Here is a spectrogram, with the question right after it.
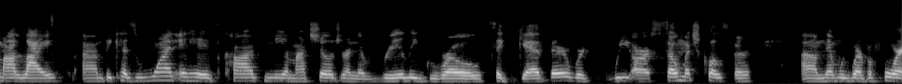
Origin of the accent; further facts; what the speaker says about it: Cincinnati, Ohio, United States; moved away as an adult; now in Atlanta, United States; I am originally from Cincinnati, Ohio.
